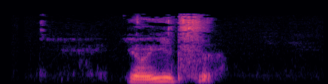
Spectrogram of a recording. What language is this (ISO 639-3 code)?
zho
